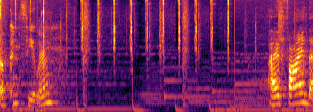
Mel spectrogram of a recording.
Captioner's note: clock ticks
